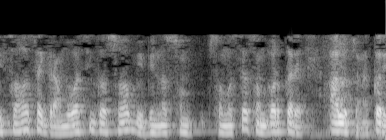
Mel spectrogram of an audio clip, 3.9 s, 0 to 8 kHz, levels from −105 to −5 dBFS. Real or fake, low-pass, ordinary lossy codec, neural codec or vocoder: real; 7.2 kHz; AAC, 16 kbps; none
